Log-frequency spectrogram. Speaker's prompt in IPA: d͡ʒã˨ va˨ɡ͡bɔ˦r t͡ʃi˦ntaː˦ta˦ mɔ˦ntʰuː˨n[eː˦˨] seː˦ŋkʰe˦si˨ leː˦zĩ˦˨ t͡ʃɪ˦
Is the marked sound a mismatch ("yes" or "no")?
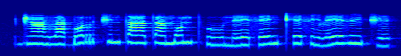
no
